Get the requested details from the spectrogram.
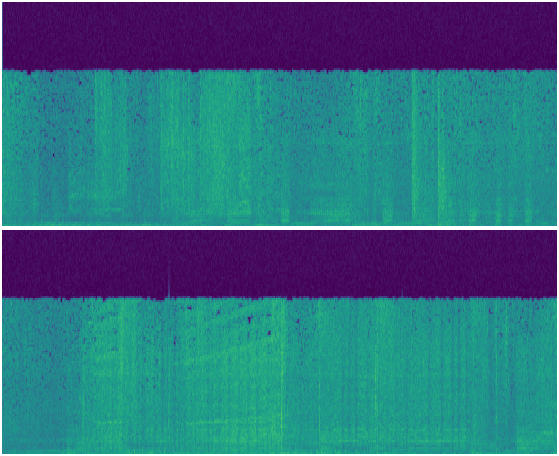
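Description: A car engine revs hard, rising and falling in pitch as the gears change.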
